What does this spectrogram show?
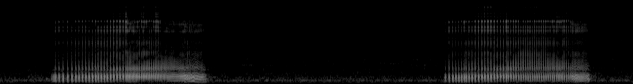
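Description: A sleeping French Bulldog gives two loud, rough snores about four seconds apart. Each is a buzzing, vibrating rasp with a faint wheezy whistle, separated by quiet breathing.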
